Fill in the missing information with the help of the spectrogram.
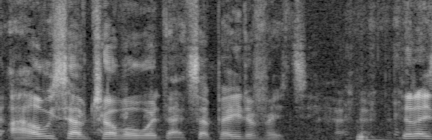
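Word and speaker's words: Cepeda-Freytiz: We also welcome Representative, I always have trouble with that, Cepeda Fritzi.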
